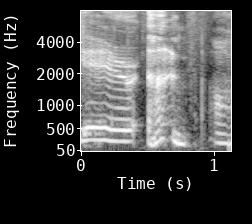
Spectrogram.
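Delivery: short of breath. Real, not acted. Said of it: "I'm a bit short of breath today".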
